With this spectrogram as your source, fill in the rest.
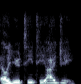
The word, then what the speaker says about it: Luttig: Might be pronounced Ludig, but it's Luttig.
